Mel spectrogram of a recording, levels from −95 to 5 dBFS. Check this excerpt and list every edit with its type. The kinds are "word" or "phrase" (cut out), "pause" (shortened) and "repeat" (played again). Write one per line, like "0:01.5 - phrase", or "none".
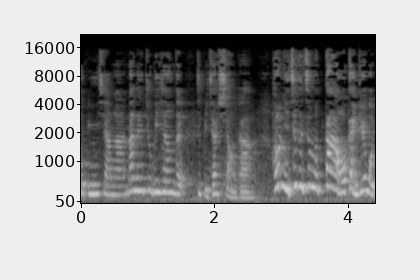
0:01.7 - word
